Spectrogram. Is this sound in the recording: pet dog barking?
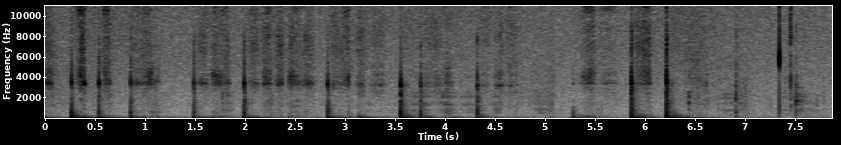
no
